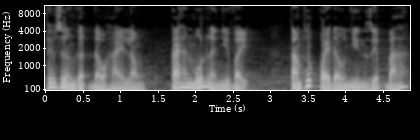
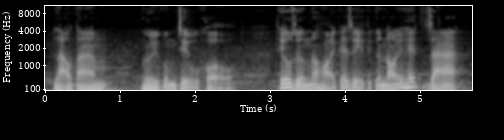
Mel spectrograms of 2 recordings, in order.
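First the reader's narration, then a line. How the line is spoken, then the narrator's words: Sighing. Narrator (Vietnamese): Diệp Bá thở dài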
